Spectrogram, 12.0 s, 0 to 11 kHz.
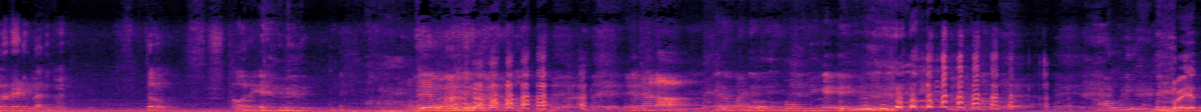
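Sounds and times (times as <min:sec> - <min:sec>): people laughing: 0:02.6 - 0:12.0.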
